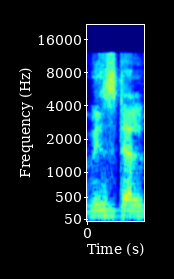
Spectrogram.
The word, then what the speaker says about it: WSDL: service description long race everyone in the industry calls it a wisdal file.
